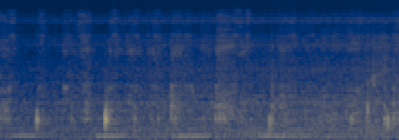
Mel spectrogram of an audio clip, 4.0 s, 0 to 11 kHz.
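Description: Marker or chalk writing on a board during a Class 11 two-dimensional coordinate geometry lesson, soft scratchy strokes repeating in a steady rhythm, faint and close against a quiet room.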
